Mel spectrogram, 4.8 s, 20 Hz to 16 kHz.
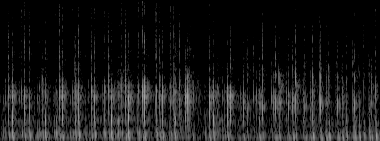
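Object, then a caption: Faux leather flat shoe. Fingernails tap and scratch the upper of a single black, smooth, faux-leather women's flat shoe, held hollow and empty in the hand. A quiet, steady run of quick, dry clicks sounds, each centered around 1 kHz with a soft low thump beneath it and almost no ring. The result is a soft, hollow patter much like light keyboard typing.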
